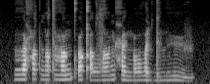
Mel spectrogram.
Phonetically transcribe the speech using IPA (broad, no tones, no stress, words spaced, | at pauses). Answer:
ɦəħutˤɲutˤ ɦuŋkʼuqʼəʎ zˤeŋħe ŋyðˤəʎdyʎ ɦyv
